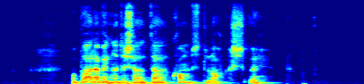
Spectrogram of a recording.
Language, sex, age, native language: Icelandic, male, 20-29, Polish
